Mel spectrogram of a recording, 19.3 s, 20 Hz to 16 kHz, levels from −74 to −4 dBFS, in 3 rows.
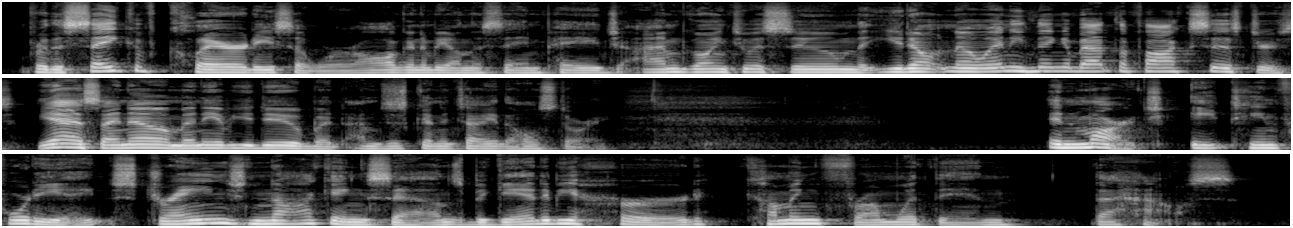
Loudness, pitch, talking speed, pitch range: -20 LUFS, 135 Hz, 185 wpm, 115-165 Hz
